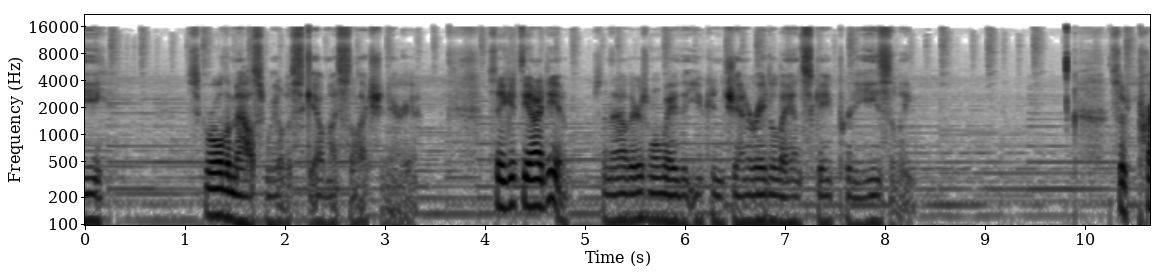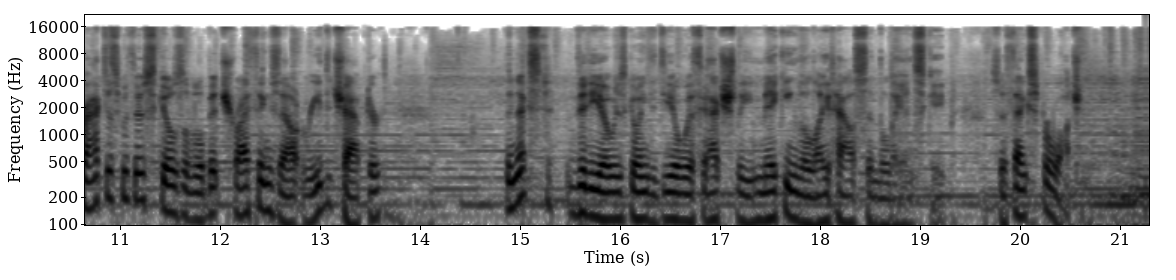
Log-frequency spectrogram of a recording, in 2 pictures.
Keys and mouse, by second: 3.5-5.3 middle drag.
